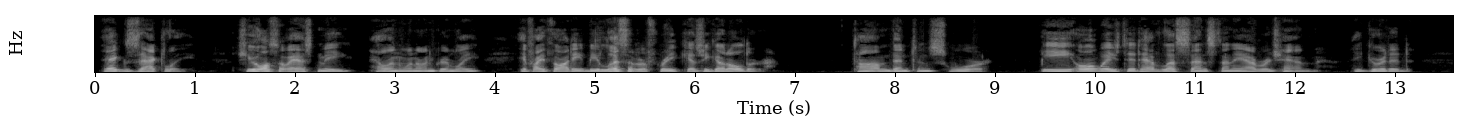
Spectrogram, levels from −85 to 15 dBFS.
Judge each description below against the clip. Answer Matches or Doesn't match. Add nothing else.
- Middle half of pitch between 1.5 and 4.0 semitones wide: Doesn't match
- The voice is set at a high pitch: Doesn't match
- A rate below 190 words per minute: Matches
